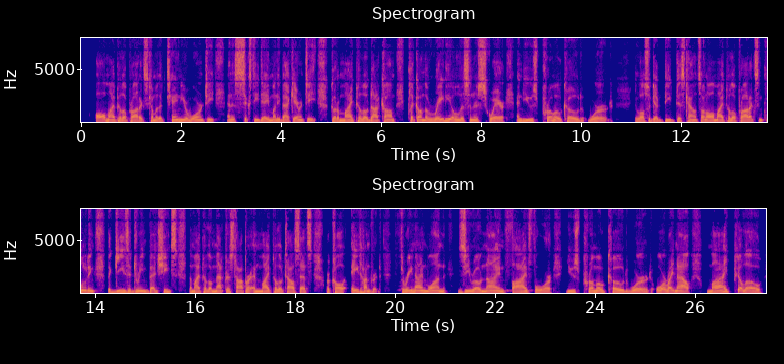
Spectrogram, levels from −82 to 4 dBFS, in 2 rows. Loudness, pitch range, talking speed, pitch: -25 LUFS, 105-130 Hz, 135 wpm, 115 Hz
